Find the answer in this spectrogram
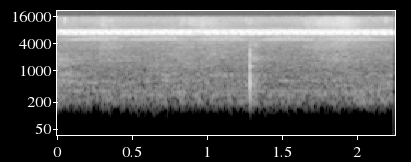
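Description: Faint, steady, high-pitched insect trill, with one faint click about a second and a quarter in.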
